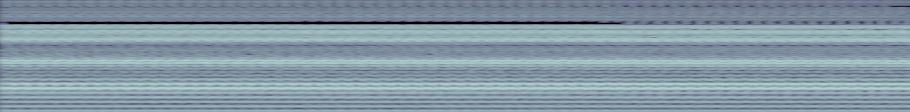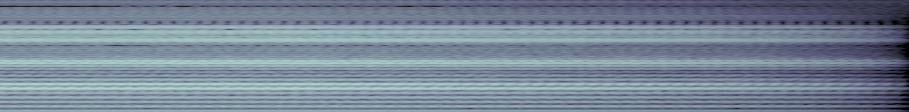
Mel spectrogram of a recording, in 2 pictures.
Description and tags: Long Uh
"uh," sound. manipulated
voice, word, vocal, speech, stretched, ease, male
